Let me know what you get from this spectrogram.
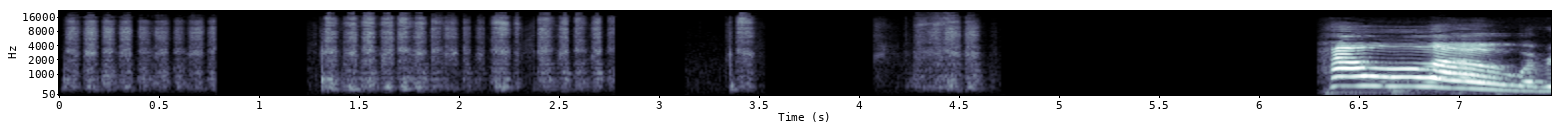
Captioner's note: the sound of a pen scratching. LOGO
